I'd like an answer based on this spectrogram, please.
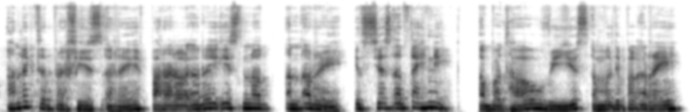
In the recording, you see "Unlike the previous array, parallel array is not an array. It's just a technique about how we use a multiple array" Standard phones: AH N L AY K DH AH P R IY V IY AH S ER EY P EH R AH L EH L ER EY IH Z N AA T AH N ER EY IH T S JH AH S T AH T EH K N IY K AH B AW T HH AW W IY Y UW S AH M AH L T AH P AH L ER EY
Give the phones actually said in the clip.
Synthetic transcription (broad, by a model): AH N L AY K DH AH P R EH F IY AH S ER EY P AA R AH L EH L ER EY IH S N AA T AH N ER EY IH T S JH AH S T AH T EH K N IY K AH B AW T HH AW W IY Y UW S AH M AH L T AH P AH L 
